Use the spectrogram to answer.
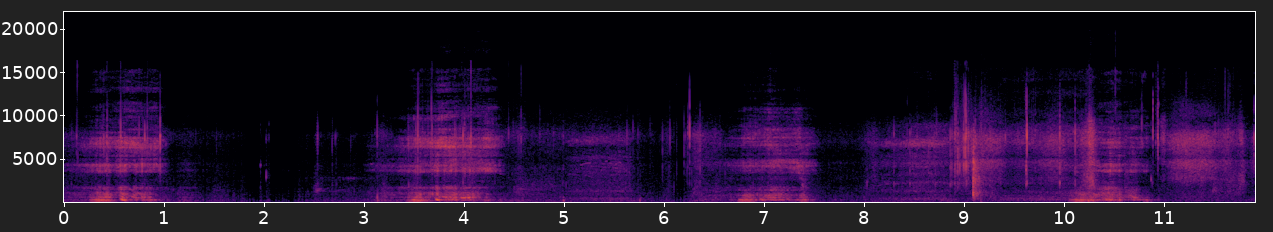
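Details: Matt snoring: rhythmic, raspy breathing noises on each breath, about 19 a minute, in a quiet room; snoring.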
